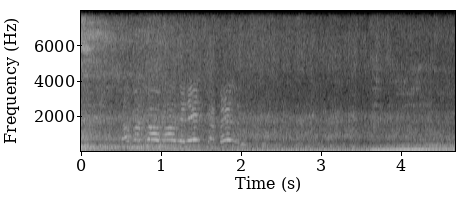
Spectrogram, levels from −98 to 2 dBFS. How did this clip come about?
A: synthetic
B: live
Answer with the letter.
B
